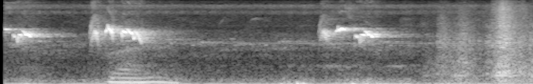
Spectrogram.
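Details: Bird singing in the morning in front of a house: short, high, slightly descending warbled phrases repeated every second or two, with faint background noise and a brief rustle.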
